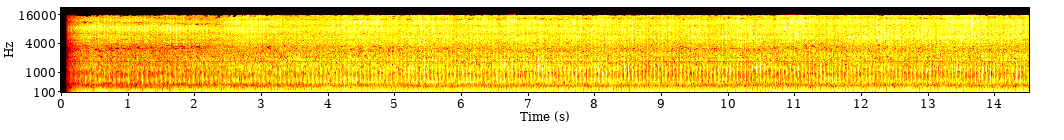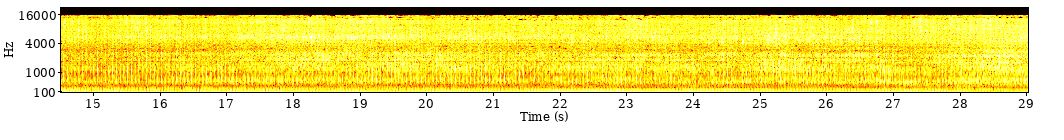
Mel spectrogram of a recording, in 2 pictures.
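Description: Small helicopter with a two-blade main rotor running loud and steady on the ground, then lifting off and climbing in the last part.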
